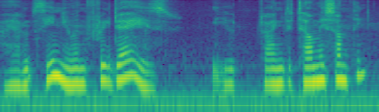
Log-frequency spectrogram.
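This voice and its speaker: An actress in a radio drama playing a devoted, loving fiancée, speaking tenderly and intimately. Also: female voice, fairly low pitch, animated, moderate pace, a little mellow. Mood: hurt, worried.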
